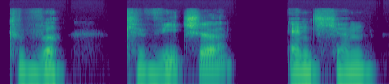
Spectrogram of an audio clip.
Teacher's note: it sounds like there's a W sound after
